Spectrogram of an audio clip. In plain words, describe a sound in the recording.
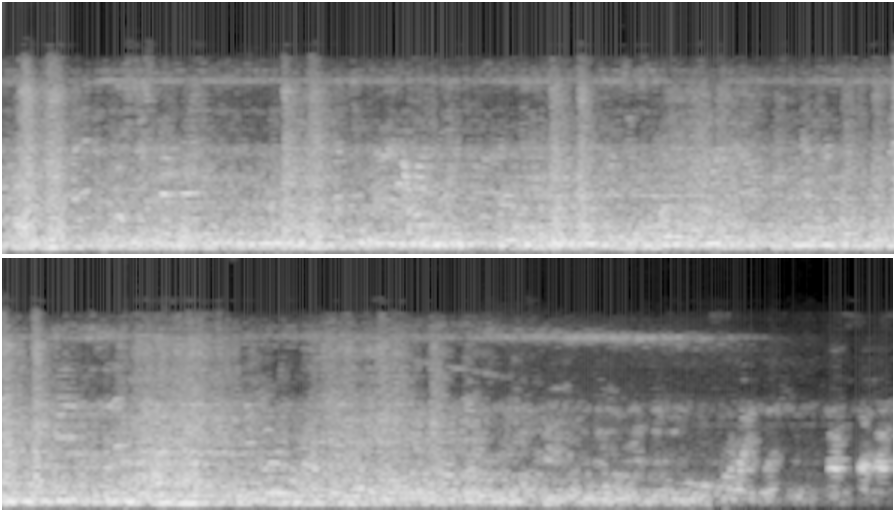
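A tram rumbles along its rails and slows to a stop.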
